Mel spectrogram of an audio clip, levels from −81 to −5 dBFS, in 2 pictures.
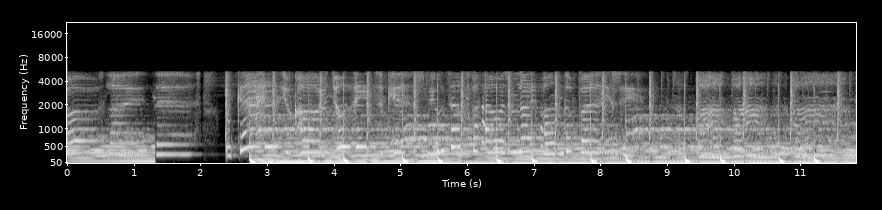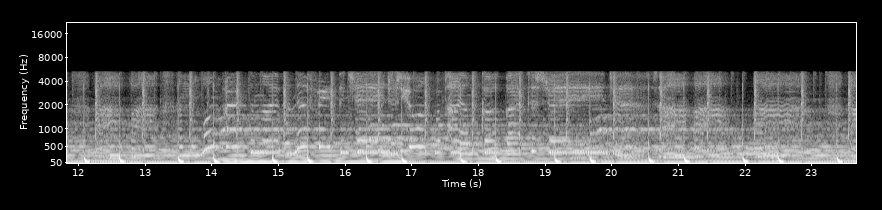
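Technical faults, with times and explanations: No technical faults detected.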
